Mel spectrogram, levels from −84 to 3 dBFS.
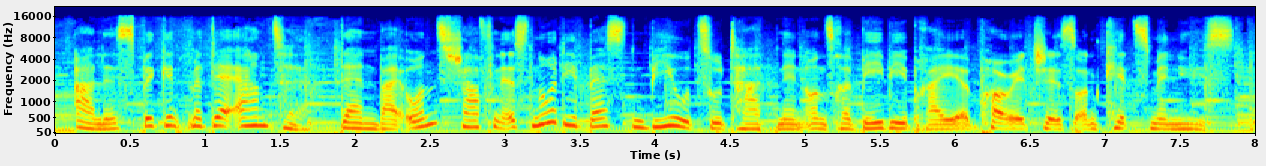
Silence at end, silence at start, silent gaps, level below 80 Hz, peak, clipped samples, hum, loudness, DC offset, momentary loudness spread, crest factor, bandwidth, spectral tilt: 0 s; 0 s; none; -36 dBFS; -2 dBFS; under 0.1%; none; -15 LUFS; under 0.1%; 4 LU; 14 dB; 16.5 kHz; -4 dB/octave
